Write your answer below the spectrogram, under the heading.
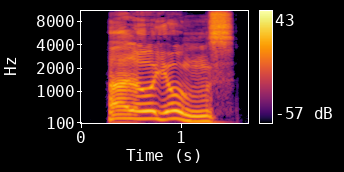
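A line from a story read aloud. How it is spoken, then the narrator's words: Calling out. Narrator (German): rief Crowley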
